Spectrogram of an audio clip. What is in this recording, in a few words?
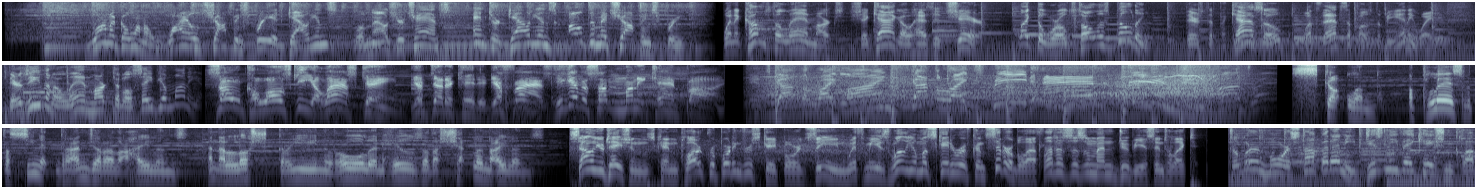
Commercial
